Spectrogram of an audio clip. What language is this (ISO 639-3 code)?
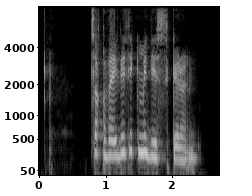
kab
